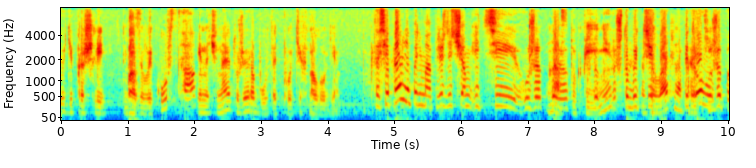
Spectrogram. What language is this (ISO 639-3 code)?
rus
